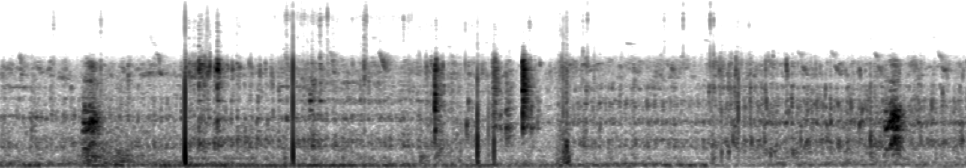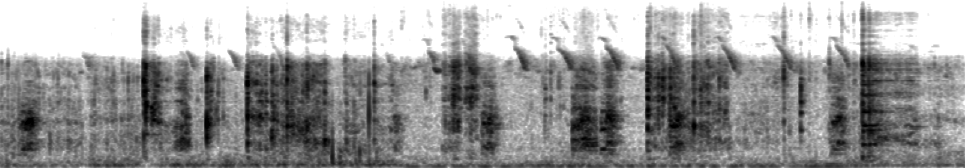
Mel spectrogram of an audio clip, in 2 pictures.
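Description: Chickens clucking, with short calls crowding together in the second half. A few sharp clicks sound in the first half.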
